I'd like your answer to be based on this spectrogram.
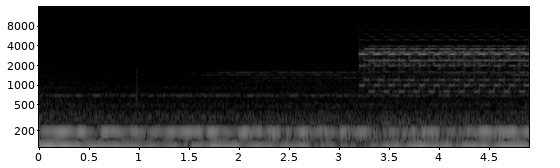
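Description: A telephone rings inside a point-and-click horror video game, its bright electronic trill cutting in abruptly partway through and repeating steadily over a constant low droning ambience.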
